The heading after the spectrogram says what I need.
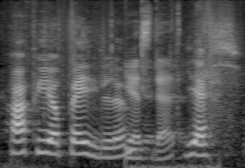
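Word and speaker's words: Paphiopedilum: The papillopedium. Papillopedilum.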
